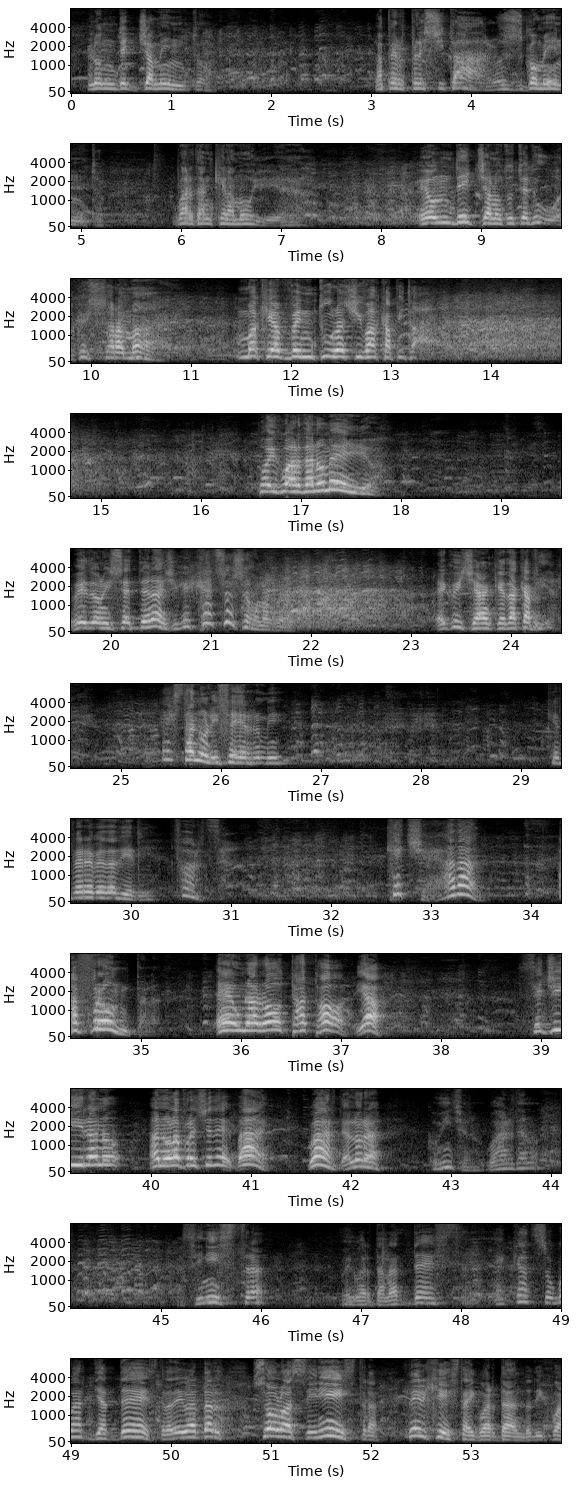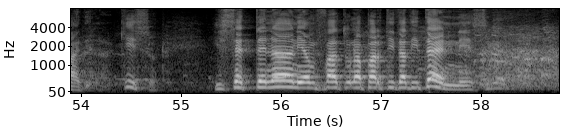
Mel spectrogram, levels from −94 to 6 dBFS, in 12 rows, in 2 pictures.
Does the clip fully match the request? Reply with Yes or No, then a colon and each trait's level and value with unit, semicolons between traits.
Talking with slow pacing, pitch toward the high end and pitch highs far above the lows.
Yes: slow, 105 wpm; high, 210 Hz; wide, 7.0 semitones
